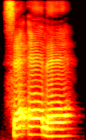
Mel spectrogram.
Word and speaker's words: سأل: So let's pronounce them. The first one, sele, se-le. And the second, سأل سأل. See the difference?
